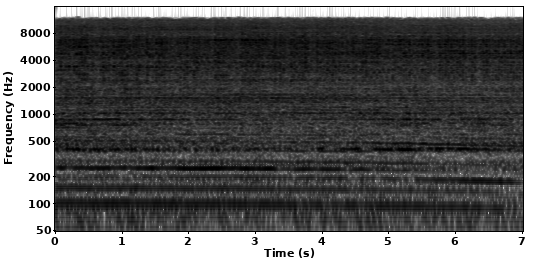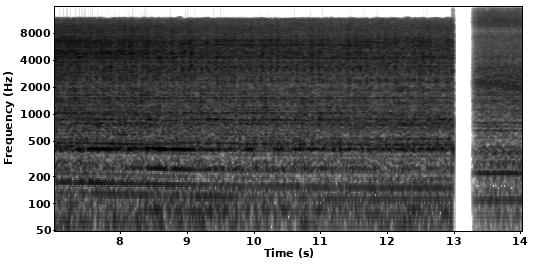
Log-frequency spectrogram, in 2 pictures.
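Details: 2011 Toyota Vellfire ANH20 2AZ-FE engine before balance shaft replacement, rough especially when cold: steady idle with coarse droning growl, no clean knock; noise traced to the balance shaft, which was replaced.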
